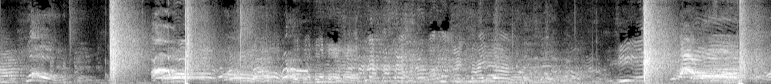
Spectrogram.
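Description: A bullwhip, Indiana Jones style, cracks sharply several times, loud snapping reports spaced apart over a steady murmur of chattering onlookers.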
